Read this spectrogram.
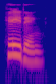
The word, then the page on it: hating: British English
